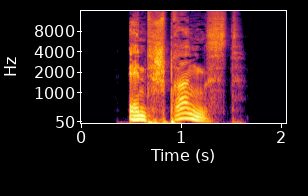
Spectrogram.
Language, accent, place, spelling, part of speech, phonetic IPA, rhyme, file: German, Germany, Berlin, entsprangst, verb, [ɛntˈʃpʁaŋst], -aŋst, De-entsprangst.ogg
- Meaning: second-person singular preterite of entspringen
